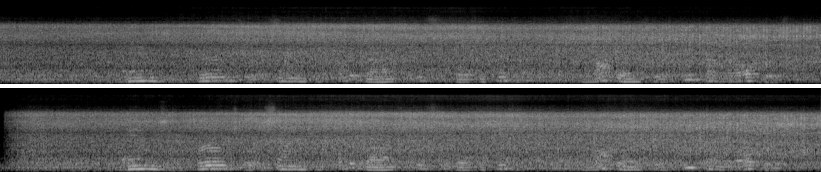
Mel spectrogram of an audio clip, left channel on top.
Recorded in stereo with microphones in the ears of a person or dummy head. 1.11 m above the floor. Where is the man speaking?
45° right (ahead or behind), 5 m; by 8.0 s 75° left (ahead or behind), 5.5 m.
